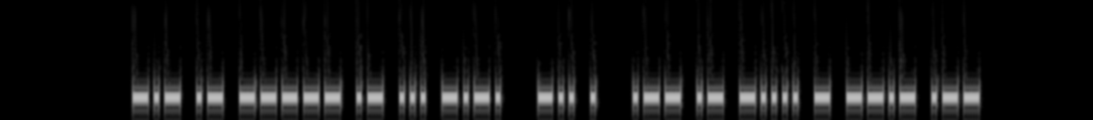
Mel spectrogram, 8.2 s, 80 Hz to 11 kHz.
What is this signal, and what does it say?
Morse code, heard as a keyed tone, about 32 wpm, 700 Hz. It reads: KA0ASC DE WA6TQW
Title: USA Callsign DE Callsign - 6 Characters - 30wpm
